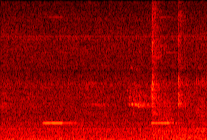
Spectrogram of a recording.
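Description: An old Electrolux microwave oven running with a steady hum, its keypad giving two short high beeps, one about half a second in and one near the end.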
